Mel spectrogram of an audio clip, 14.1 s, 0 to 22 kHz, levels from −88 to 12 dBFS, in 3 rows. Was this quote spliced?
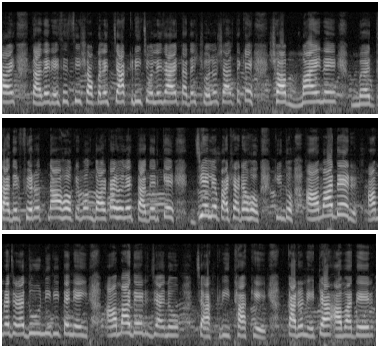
no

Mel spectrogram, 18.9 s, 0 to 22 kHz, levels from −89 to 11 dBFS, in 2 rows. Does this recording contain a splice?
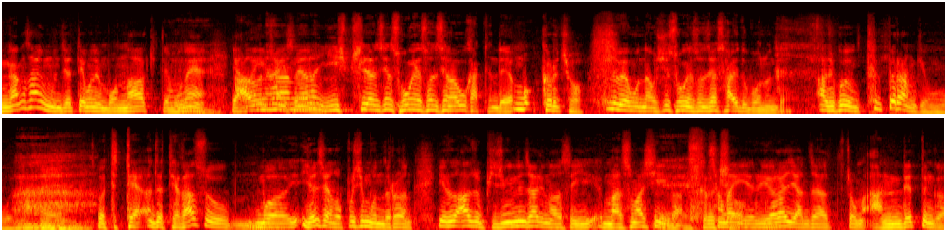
yes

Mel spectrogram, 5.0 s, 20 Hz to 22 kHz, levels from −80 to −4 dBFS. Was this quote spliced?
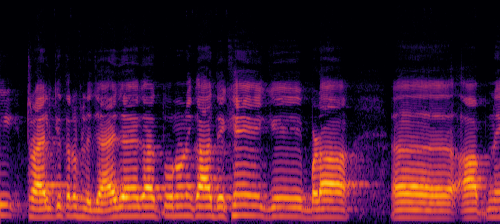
no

